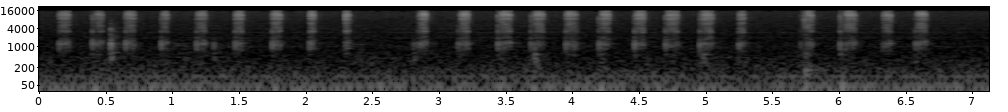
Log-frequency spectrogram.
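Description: A thin charcoal stick held in the fingers scratches and hatches short strokes across a page of a spiral-bound tan kraft paper sketchbook lying flat on a dark table. Quick, bright, papery scratches come in a steady rhythm over a quiet low hum, each stroke dry and short with almost no ring.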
